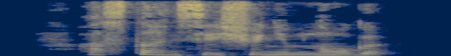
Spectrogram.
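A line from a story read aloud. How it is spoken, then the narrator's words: Pleading. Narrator (Russian): взмолилась она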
